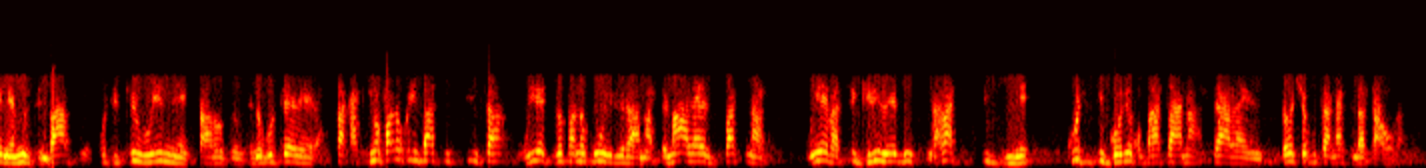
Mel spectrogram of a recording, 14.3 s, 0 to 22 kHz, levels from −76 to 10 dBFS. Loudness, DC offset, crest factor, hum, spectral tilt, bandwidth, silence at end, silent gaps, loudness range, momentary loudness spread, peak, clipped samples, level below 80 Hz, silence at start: -23 LUFS; under 0.1%; 18 dB; none; -6.5 dB/octave; 4.1 kHz; 0.25 s; none; 2 LU; 9 LU; -4 dBFS; under 0.1%; -70 dBFS; 0 s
